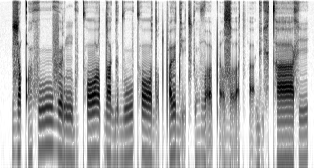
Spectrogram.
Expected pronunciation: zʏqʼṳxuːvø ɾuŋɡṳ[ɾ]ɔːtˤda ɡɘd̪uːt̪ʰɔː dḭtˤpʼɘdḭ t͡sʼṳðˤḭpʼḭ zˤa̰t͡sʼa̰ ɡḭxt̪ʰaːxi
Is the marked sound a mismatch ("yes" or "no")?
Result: yes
